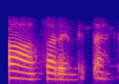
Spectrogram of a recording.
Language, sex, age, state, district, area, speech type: Telugu, female, 30-45, Andhra Pradesh, East Godavari, rural, conversation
